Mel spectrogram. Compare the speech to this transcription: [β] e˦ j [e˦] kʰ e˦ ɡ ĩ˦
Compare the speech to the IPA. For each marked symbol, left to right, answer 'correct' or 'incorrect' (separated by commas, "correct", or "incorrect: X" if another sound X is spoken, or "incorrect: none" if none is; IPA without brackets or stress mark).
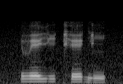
correct, incorrect: i˦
